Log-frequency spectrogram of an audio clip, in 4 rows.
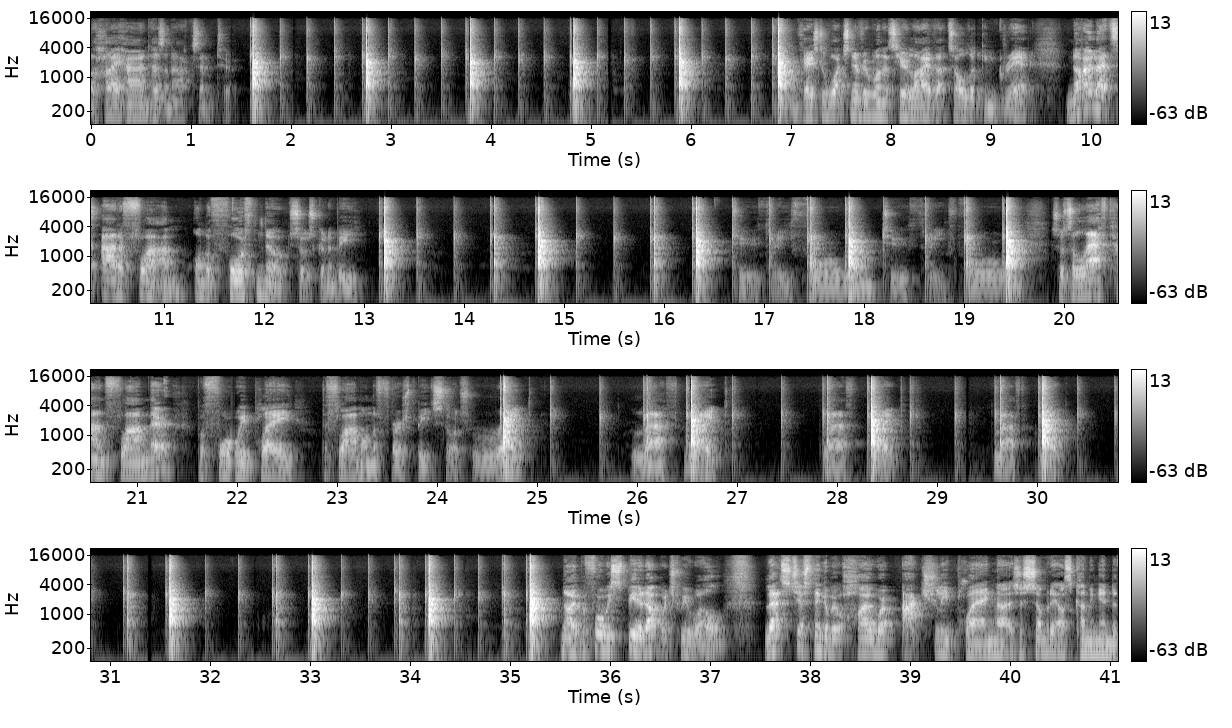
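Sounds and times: drumsticks on practice pad: 0:01.6 - 0:07.1, 0:13.2 - 0:19.7, 0:24.6 - 0:35.5.

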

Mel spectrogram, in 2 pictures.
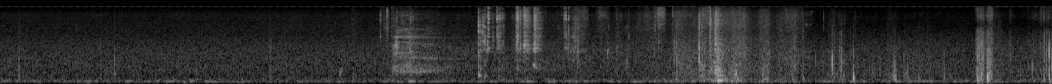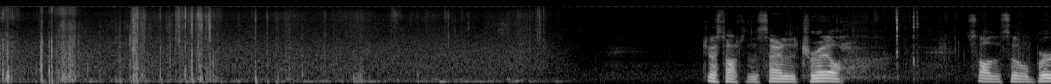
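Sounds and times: footsteps in snow: 0:05.3 - 0:16.2.

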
